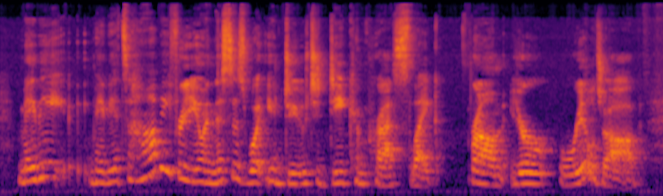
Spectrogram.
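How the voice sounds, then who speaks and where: A woman's fairly high voice moves through very wide pitch swings. Noticeable background noise and audible room echo accompany her. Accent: American. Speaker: potter and pottery vlogger. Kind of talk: casual talk to camera.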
